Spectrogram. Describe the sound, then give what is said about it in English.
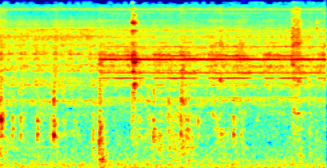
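A train's wheels squeal against the track in a thin, high-pitched, steady whine that starts partway through and holds over a rumbling, hissing rail noise. No one speaks. “Sounds like a pig screaming, I think. It's not, it's a train.”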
